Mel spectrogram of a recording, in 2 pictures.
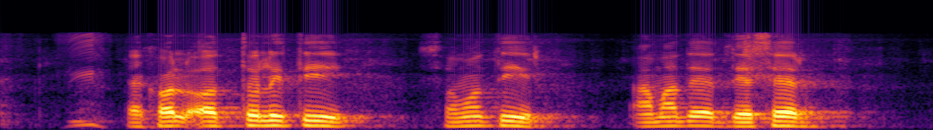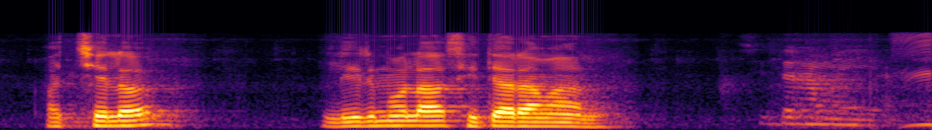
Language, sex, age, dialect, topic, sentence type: Bengali, male, 31-35, Jharkhandi, banking, statement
